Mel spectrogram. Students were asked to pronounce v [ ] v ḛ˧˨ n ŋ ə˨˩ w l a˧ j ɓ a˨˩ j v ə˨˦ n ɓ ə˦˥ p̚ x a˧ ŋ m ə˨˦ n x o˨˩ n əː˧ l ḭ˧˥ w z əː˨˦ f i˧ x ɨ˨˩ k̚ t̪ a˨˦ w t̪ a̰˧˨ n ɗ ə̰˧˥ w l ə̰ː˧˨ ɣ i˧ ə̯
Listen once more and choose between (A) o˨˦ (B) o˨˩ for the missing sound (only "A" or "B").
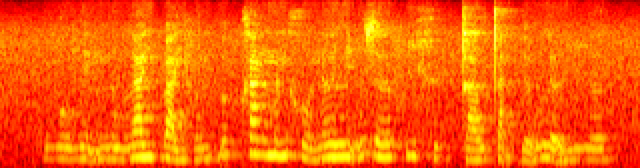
B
